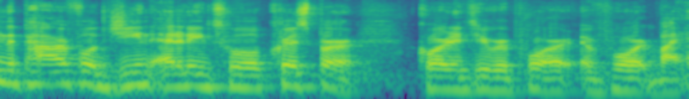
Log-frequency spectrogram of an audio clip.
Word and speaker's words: CRISPR: CRISPR.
